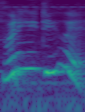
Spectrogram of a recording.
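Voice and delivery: put-on cooing, high, slow sing-song baby talk.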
